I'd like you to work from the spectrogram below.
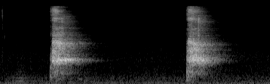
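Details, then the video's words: Two loud, harsh barks about a second and a half apart from Misha, a female house dog having focal seizures around this time, with near silence between them. "Barking and two focal seizures"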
